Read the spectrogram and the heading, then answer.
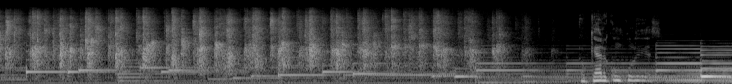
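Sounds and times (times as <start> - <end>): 
audience applause: 0.0 - 5.7
speech: 5.9 - 7.2.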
